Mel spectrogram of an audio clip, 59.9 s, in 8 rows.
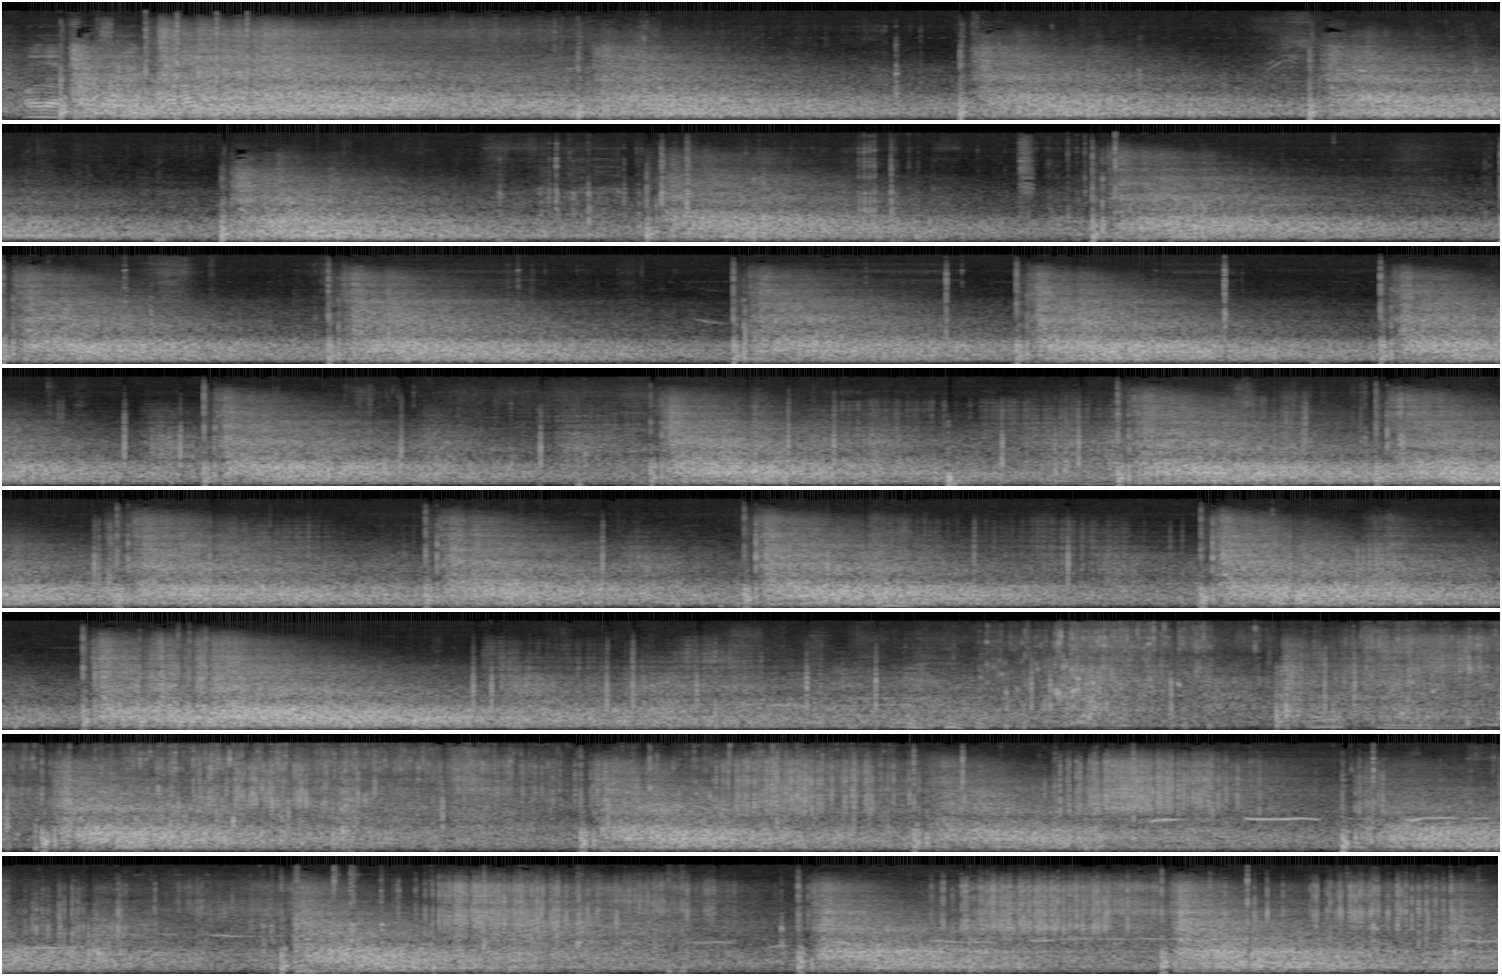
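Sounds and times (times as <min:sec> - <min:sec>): fireworks bursting: 0:00.0 - 0:59.9
long echo: 0:37.1 - 0:54.6.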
